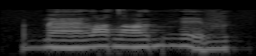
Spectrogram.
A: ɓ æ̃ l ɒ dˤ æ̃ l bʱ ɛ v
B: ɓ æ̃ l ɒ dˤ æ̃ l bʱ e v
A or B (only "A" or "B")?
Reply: B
